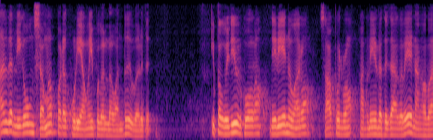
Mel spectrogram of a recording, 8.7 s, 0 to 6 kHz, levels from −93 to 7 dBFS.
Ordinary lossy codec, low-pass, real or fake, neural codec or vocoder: none; 5.4 kHz; fake; codec, 16 kHz, 1 kbps, FunCodec, trained on Chinese and English, 50 frames a second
